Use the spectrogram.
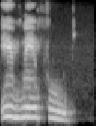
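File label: "evening food", Nigerian Pidgin, female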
